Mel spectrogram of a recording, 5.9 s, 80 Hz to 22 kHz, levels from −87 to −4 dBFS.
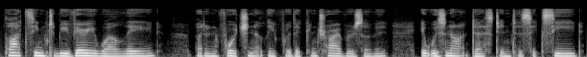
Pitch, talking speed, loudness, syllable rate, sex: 165 Hz, 215 wpm, -18 LUFS, 6.3 syllables/s, female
